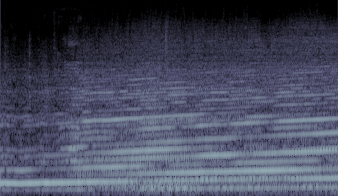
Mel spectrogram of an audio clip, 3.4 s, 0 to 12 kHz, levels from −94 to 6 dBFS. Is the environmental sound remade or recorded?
recorded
